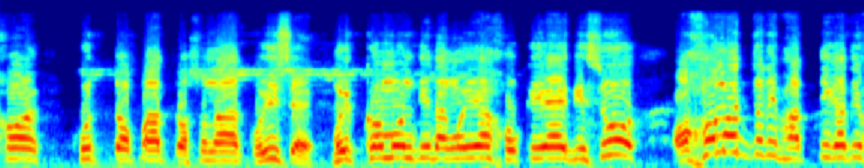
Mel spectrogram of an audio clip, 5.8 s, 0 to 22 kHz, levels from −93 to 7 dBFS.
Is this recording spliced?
yes; 1 cut; at 2.1 s

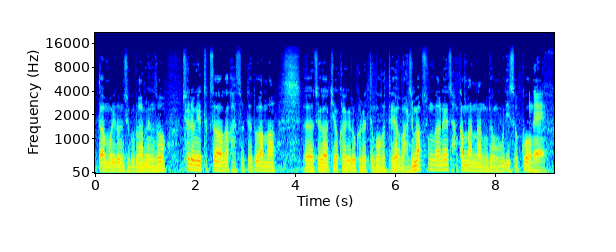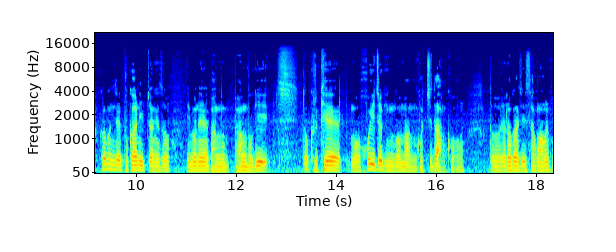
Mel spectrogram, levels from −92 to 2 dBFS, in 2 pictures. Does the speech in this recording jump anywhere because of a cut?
no; 0 cuts

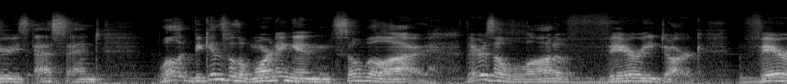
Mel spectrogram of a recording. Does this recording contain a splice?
no; 0 cuts

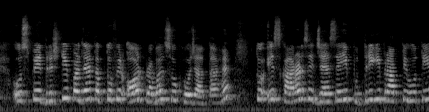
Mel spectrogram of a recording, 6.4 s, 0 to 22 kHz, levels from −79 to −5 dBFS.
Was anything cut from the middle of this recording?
no; 0 cuts

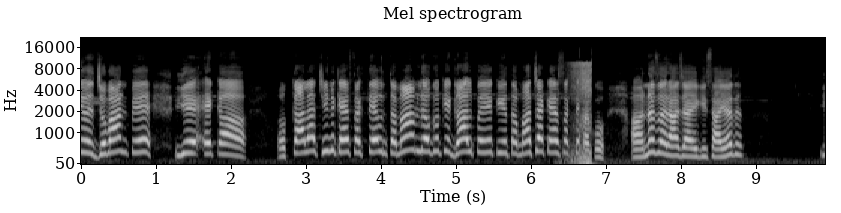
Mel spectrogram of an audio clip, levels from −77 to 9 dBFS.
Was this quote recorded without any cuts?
no; 1 cut; at 6.6 s

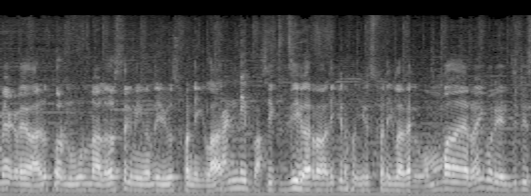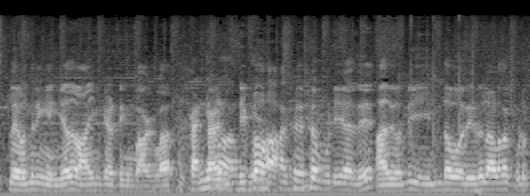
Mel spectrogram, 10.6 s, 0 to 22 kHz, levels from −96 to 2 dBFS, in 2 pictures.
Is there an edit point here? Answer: yes; 2 cuts; at 4.1 s, 9.0 s

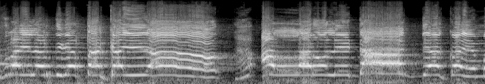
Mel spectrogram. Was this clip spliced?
no; 0 cuts

